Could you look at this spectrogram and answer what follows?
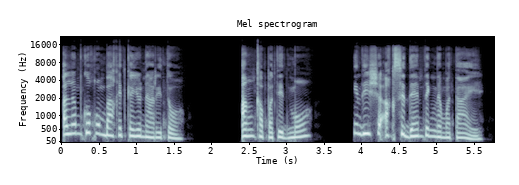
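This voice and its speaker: A woman's voice: a little high, sing-song, normal speed, a little mellow, no echo, studio quality, voice pushed up. A woman voicing a grieving, frightened old man confessing what he witnessed in an audio drama story. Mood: sad, grave.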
